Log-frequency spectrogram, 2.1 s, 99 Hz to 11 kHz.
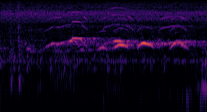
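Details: A crested serpent eagle, perched out of sight, gives a quick series of slurred, wavering whistled notes, several each second, over a steady high hiss of insects; Rajaji National Park, December 2019.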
